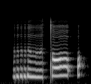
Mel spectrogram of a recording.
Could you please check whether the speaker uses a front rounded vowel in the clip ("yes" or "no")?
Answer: no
